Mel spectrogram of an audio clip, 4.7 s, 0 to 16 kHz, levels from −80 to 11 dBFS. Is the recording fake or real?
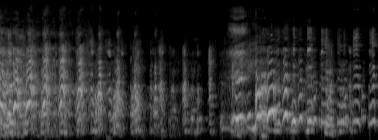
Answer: real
